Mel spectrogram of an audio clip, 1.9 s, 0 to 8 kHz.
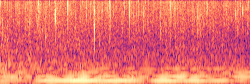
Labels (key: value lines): label: biophony, midshipman
recorder: SoundTrap 500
